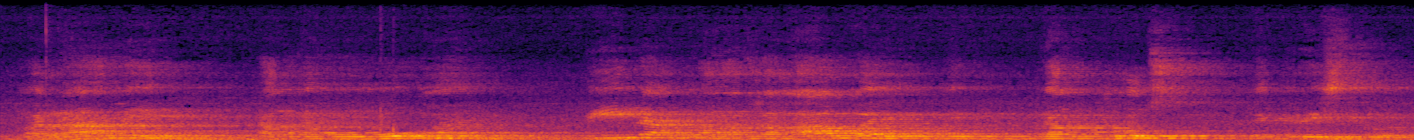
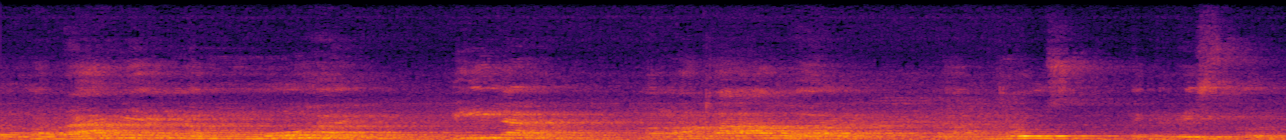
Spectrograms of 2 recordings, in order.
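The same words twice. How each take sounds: No difference in how they are said.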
